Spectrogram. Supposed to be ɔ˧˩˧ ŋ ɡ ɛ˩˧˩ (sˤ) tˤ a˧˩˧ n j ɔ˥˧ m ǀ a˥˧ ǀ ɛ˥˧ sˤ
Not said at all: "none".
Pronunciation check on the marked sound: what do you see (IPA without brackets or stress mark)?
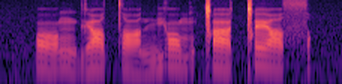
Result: none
